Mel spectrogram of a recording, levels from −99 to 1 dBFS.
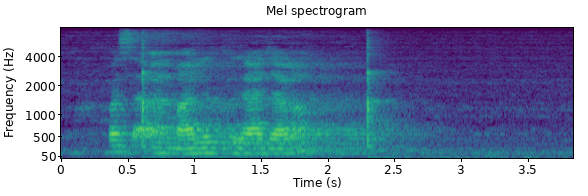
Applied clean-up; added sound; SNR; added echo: none; Bowed string instrument; 11 dB; reverberation time 2.1 s.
